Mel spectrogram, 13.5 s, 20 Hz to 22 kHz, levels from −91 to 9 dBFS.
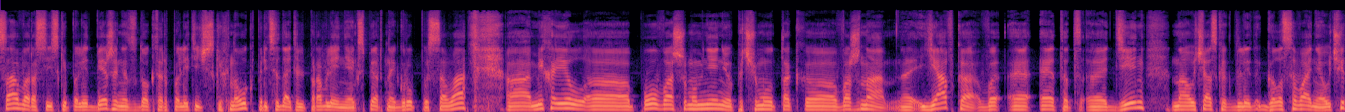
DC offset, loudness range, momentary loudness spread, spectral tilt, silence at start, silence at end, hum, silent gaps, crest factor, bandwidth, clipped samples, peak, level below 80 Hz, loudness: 0.2%; 2 LU; 4 LU; -5 dB/octave; 0 s; 0 s; none; none; 12 dB; 15.5 kHz; under 0.1%; -6 dBFS; -48 dBFS; -18 LUFS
